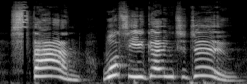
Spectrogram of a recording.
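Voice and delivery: high, loud cry of alarm; alarmed shout. A narrator's reading. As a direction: shout anxiously across the crowd. Calling alarmed to the boy.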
